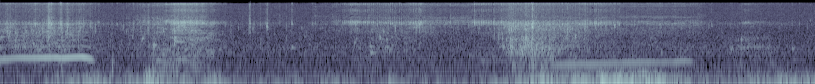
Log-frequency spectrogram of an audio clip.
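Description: Water sloshing and splashing in a natural hot spring pool as bathers move in it, with wind buffeting the microphone, loudest about four to five seconds in. A short low hum sounds near the start and another about four seconds in.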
